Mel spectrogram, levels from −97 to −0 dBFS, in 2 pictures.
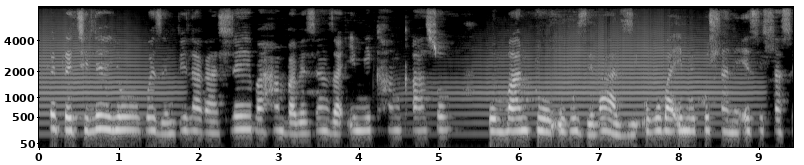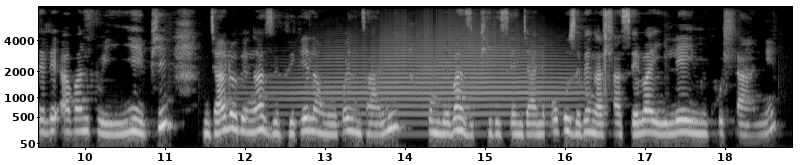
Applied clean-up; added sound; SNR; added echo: none; Trumpet; 16 dB; none.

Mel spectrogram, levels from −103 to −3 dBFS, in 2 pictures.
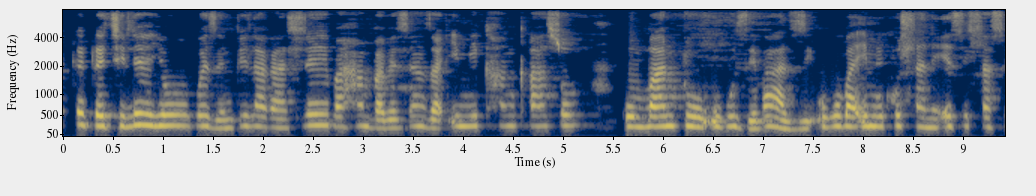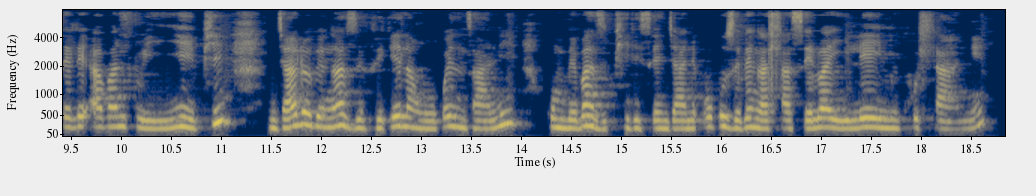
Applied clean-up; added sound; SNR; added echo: none; none; none; none.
